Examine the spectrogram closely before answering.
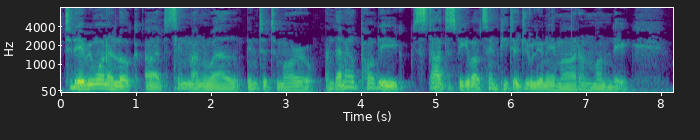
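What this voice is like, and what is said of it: Congested voice from a head cold. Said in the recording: “excuse my voice. I have a bit of a head cold.”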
